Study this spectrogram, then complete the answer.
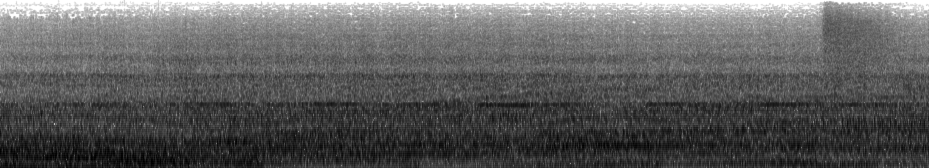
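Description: A diesel locomotive engine rumbles loudly close by.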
